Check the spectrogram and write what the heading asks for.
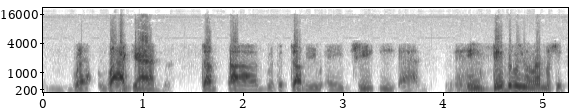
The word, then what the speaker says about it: Wagen: it's wagon, with a W-A-G-E-N. And he vividly remembers it being wagon, Volkswagen. My whole problem is that I used to own a Volkswagen. It's a German word. It's always been Wagen, not wagon, how this guy remembers it.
